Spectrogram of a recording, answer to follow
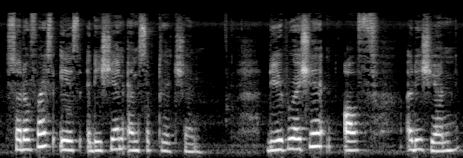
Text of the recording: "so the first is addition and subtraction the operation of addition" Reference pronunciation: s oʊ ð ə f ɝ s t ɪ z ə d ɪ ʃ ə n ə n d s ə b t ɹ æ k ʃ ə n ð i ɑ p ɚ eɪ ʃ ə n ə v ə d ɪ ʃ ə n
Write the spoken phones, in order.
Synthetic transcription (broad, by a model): s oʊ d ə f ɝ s ɪ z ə d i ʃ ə n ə n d s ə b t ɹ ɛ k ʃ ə n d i ɑ p ɚ eɪ ʃ ə n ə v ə d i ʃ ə n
